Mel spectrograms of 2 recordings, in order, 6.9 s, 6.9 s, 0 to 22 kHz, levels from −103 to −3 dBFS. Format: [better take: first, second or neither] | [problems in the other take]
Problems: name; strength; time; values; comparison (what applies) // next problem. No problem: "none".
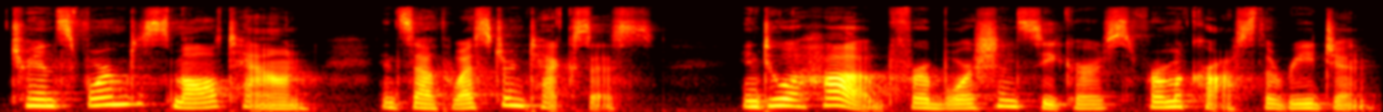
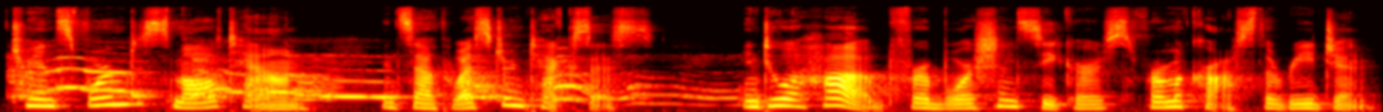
first | dog barking; noticeable; until 3.5 s; peak 2 dB below the speech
